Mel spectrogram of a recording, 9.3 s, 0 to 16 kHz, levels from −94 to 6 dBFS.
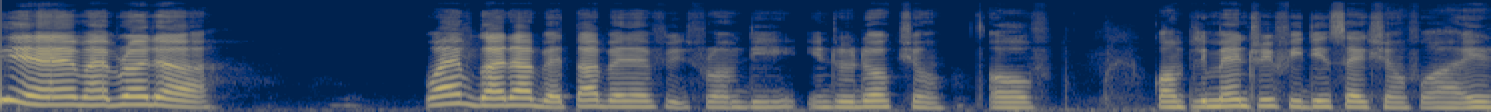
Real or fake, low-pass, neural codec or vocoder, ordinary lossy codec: fake; 14.4 kHz; vocoder, 44.1 kHz, 128 mel bands, Pupu-Vocoder; none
